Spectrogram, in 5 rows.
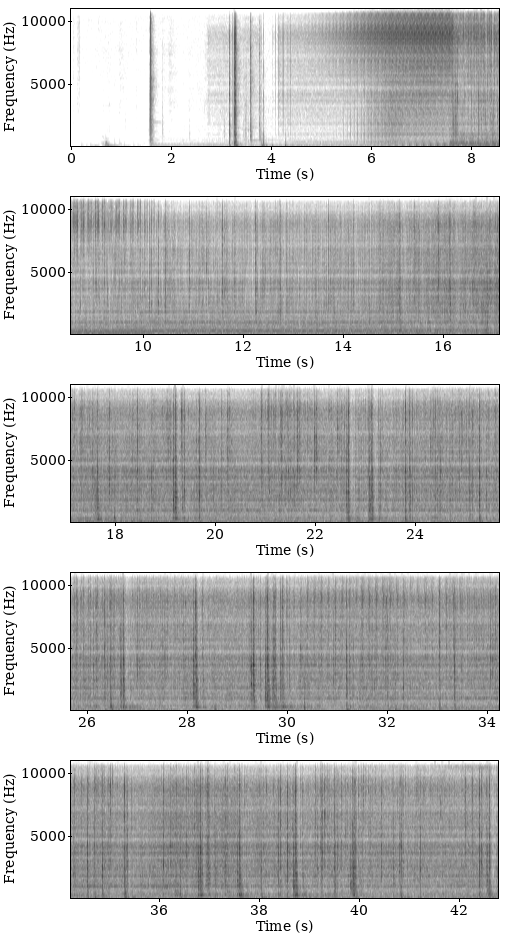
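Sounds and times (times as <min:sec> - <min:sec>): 
drums with tape echo: 0:02.7 - 0:09.8, 0:22.7 - 0:41.5
rain: 0:05.2 - 0:42.7.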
